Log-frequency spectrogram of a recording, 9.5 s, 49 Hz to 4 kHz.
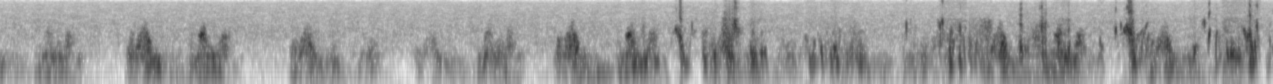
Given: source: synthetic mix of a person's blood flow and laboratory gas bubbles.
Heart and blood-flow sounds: Doppler ultrasound of blood flow; precordium
4.80-4.96 s: bubbles
5.03-5.23 s: bubbles
5.25-5.77 s: bubbles
6.03-6.52 s: bubbles
6.75-6.83 s: bubbles
7.02-7.45 s: bubbles
7.62-8.06 s: bubbles
8.22-8.29 s: bubbles
8.33-8.63 s: bubbles
8.92-9.55 s: bubbles
From the record:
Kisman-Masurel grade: 333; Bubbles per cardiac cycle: rolling drumbeat, 9 or more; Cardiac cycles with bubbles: 50 to 99%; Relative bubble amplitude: loud (0.450 to 0.775); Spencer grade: 3 (all of the cardiac periods contain showers or single bubble signals, but not dominating or overriding the cardiac motion signals); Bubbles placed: only in the low amplitude regions of the cardiac cycle

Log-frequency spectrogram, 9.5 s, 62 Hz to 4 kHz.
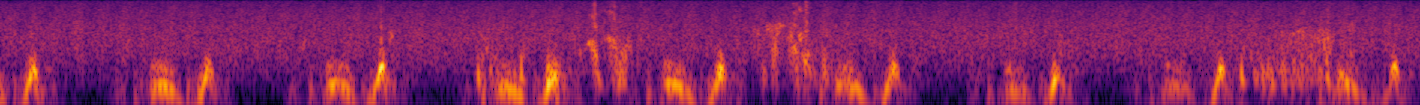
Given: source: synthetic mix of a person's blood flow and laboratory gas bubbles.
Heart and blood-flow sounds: Doppler ultrasound of blood flow; precordium
2.59-2.64 s: bubbles
3.15-3.36 s: bubbles
3.45-3.53 s: bubbles
3.85-4.22 s: bubbles
5.02-5.70 s: bubbles
8.25-9.05 s: bubbles
From the record:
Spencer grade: 2 (many but less than half of the cardiac periods contain bubble signals, singularly or in groups); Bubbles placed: only in the low amplitude regions of the cardiac cycle

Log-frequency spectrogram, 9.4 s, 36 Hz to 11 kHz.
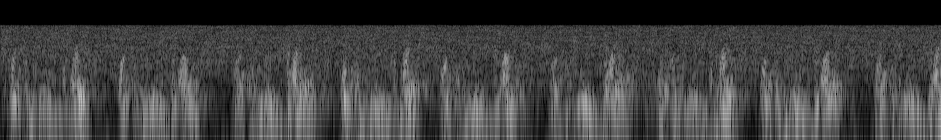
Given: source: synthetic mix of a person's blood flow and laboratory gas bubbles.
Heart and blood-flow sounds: Doppler ultrasound of blood flow; precordium
no bubbles
From the record:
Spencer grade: 0 (complete lack of bubble signals)

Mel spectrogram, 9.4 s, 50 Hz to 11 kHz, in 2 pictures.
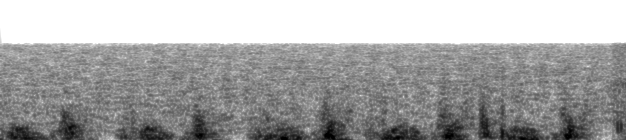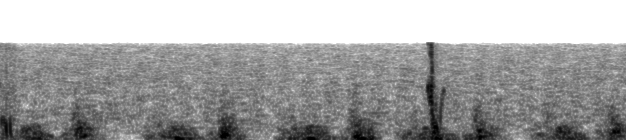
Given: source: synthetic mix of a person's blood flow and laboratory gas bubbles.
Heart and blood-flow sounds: Doppler ultrasound of blood flow; precordium
3.58-3.69 s: bubbles
3.75-3.79 s: bubbles
4.59-4.81 s: bubbles
7.88-8.04 s: bubbles
From the record:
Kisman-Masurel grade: 122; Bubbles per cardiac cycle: 1 to 2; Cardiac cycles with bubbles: 10 to 50%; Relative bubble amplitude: moderate (0.250 to 0.450); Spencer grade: 2 (many but less than half of the cardiac periods contain bubble signals, singularly or in groups); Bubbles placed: only in the low amplitude regions of the cardiac cycle

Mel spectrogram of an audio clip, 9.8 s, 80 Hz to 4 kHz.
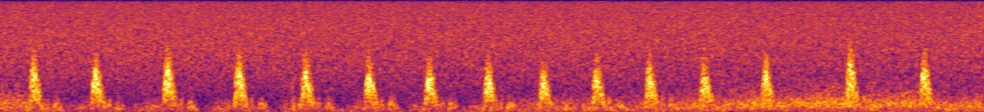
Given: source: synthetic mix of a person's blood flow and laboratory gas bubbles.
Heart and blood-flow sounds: Doppler ultrasound of blood flow; subclavian vein
2.90-3.05 s: bubbles
From the record:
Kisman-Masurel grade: 112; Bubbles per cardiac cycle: 1 to 2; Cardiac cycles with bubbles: 1 to 10%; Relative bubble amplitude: moderate (0.250 to 0.450); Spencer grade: 1 (occasional bubble signal discernible with the cardiac motion signal, with majority of cardiac periods free of bubbles); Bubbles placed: anywhere in the cardiac cycle

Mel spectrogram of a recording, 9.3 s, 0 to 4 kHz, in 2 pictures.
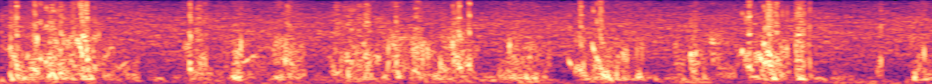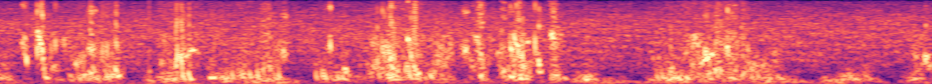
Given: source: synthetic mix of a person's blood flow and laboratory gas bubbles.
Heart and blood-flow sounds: Doppler ultrasound of blood flow; precordium
0.01-0.71 s: bubbles
0.90-1.55 s: bubbles
1.64-2.42 s: bubbles
2.47-2.76 s: bubbles
2.80-3.25 s: bubbles
3.35-4.09 s: bubbles
4.37-4.44 s: bubbles
4.53-5.29 s: bubbles
5.40-6.10 s: bubbles
6.20-7.64 s: bubbles
7.88-8.60 s: bubbles
8.96-9.04 s: bubbles
9.20-9.33 s: bubbles
From the record:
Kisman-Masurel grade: 444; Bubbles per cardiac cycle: continuous sound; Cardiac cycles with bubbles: 100%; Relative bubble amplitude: maximal (0.775 to 0.999); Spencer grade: 4 (maximum detectable bubble signal sounding continuously throughout systole and diastole of every cardiac period, and overriding the amplitude of the normal cardiac signals); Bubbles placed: anywhere in the cardiac cycle

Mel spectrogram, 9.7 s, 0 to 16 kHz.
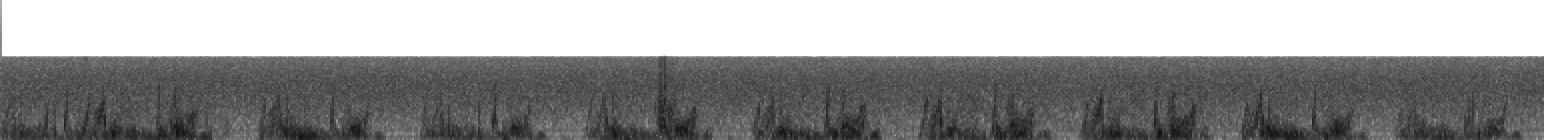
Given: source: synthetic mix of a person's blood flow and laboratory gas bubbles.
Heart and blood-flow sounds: Doppler ultrasound of blood flow; precordium
4.08-4.23 s: bubbles
From the record:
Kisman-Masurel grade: 122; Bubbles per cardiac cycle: 1 to 2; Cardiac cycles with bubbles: 10 to 50%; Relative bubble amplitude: moderate (0.250 to 0.450); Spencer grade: 2 (many but less than half of the cardiac periods contain bubble signals, singularly or in groups); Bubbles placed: only in the low amplitude regions of the cardiac cycle

